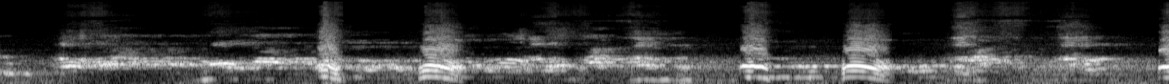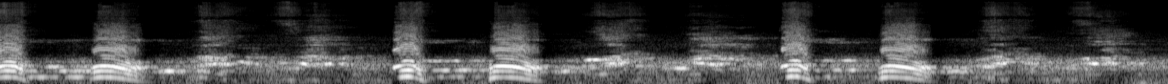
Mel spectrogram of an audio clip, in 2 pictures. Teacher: এটা হলো 1 নম্বর মাখরাজ, হলকের শুরু হতে হামজা হা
